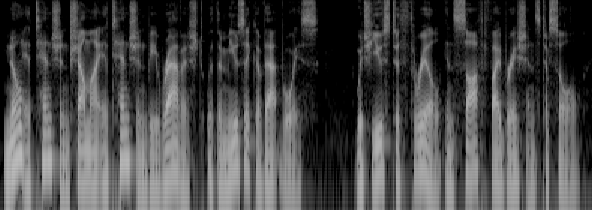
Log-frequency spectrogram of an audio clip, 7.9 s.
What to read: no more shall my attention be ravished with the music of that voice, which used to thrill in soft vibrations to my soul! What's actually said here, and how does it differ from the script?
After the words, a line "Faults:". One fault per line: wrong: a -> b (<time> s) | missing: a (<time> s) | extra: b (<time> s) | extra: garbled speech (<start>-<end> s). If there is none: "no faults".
no attention shall my attention be ravished with the music of that voice, which used to thrill in soft vibrations to soul!
Faults:
wrong: more -> attention (0.3 s)
missing: my (7.3 s)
